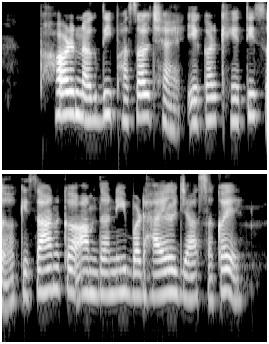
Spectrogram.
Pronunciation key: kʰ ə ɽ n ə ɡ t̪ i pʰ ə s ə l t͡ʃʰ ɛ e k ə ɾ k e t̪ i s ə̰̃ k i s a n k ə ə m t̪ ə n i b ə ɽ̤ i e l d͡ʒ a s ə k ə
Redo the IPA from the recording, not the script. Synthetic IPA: pʰ ə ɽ n ə ɡ d̪ i pʰ ə s ə l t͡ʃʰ ɛ e k ə ɾ kʰ e t̪ i s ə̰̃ k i s a n k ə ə m d̪ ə n i b ə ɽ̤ a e l d͡ʒ a s ə k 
